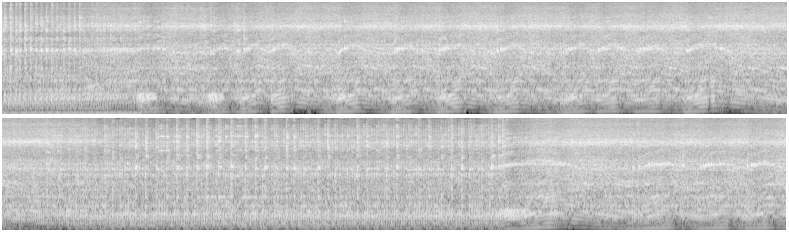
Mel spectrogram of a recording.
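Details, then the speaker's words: Newer Jonsered/Husqvarna chainsaw after a fuel line replacement, started with the compression release: buzzes cleanly as the throttle is blipped, pitch rising and falling evenly with no stumbling; runs healthy. "let's start it up push in the compression release put the foot on it you're running"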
